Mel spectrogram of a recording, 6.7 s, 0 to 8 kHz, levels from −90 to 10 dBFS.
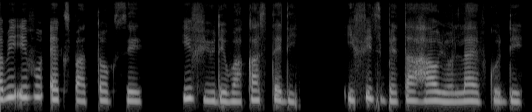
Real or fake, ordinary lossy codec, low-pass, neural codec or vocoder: real; none; none; none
